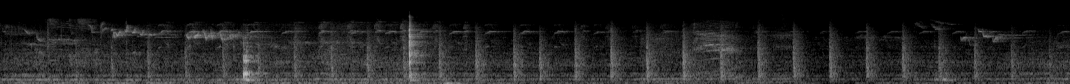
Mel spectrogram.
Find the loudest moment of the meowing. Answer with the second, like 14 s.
7 s.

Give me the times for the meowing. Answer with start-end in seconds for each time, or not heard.
0.3-1.1, 6.4-8.0.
